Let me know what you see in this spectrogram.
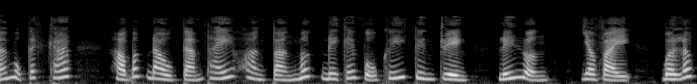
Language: Vietnamese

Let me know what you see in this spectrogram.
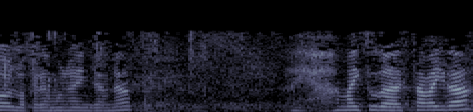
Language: Basque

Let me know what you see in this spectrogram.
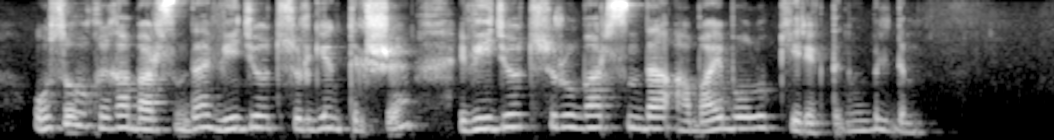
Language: Kazakh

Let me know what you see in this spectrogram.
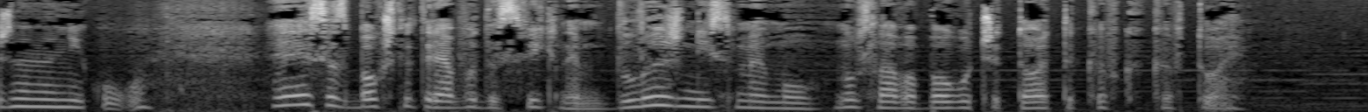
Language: Bulgarian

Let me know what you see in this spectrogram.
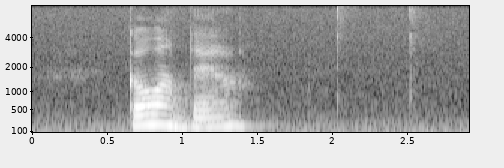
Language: Faroese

